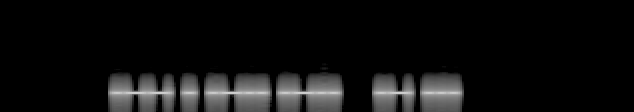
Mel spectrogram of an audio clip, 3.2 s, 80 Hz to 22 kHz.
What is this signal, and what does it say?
Morse code, heard as a keyed tone, about 40 wpm, 700 Hz. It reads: WELL AS
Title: Sets of 2 Words 40wpm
